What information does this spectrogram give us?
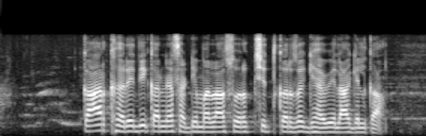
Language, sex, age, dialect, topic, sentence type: Marathi, male, 18-24, Standard Marathi, banking, statement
